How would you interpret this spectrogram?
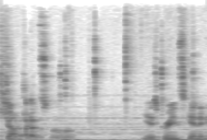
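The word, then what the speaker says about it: J'onn J'onzz: So Juan Quones, right? That's how you pronounce it. Right. Yeah. So, no, it's John Jones.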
